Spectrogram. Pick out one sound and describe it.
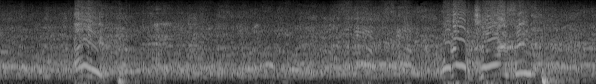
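A young man raps loudly and forcefully.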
